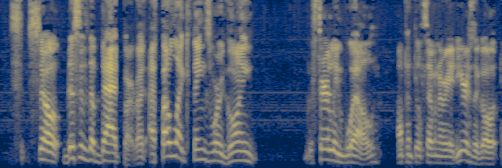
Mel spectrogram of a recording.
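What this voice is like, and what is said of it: Foreign-accented English. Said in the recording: “my accent when I speak”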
